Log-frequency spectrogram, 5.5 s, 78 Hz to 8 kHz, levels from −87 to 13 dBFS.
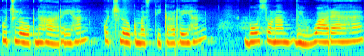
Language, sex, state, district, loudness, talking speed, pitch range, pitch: Punjabi, female, Punjab, Kapurthala, -14 LUFS, 185 wpm, 245-270 Hz, 255 Hz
